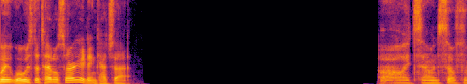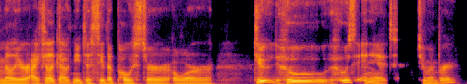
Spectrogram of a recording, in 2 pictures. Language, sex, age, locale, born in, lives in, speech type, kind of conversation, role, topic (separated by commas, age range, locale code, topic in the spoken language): English, male, 35-39, en-CA, Canada, Canada, conversation, unstructured, none, What is the most underrated movie you would recommend to everyone?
